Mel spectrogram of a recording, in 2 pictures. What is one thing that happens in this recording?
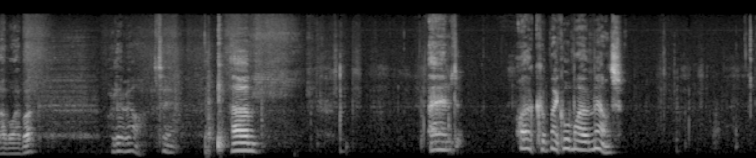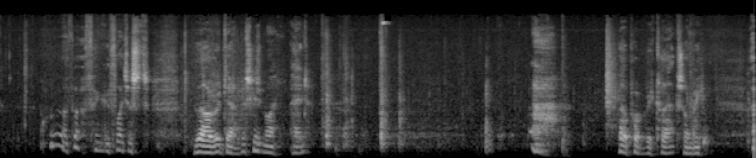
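A middle-aged man talks calmly into a close microphone.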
